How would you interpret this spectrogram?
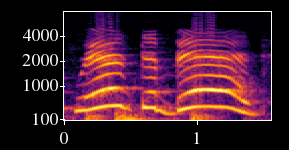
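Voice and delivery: high, slow piggy question. Acted. Lazy Pig asking the robot pig, high and slow. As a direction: squeak it out like a lazy little pig. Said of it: "asked Lazy Pig".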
